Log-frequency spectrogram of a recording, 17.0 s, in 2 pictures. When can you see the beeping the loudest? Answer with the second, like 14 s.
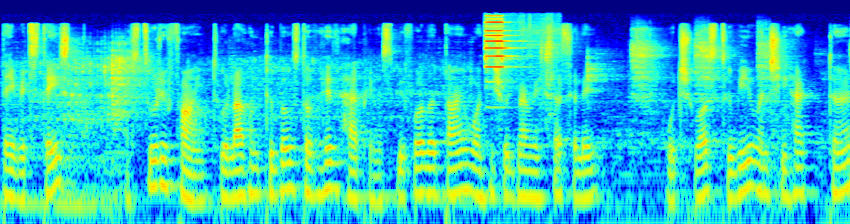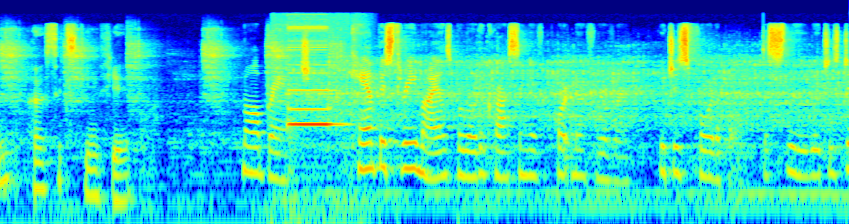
12 s.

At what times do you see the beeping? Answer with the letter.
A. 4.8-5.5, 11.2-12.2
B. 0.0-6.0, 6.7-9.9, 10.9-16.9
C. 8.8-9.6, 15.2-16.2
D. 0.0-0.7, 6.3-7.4
A.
